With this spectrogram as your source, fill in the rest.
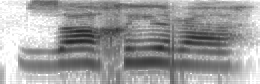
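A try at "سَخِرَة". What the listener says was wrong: Okay, remember this is sa, seen with a fatha, sa. So sakhira.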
